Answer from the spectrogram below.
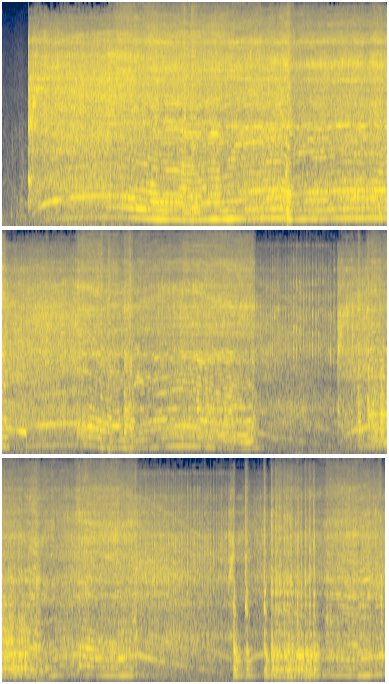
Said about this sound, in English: we're going to make a relief cut right down in here just to give us a little bit more room to play with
